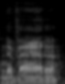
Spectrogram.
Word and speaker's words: Nevada: Is that how the locals say it? Nevada.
